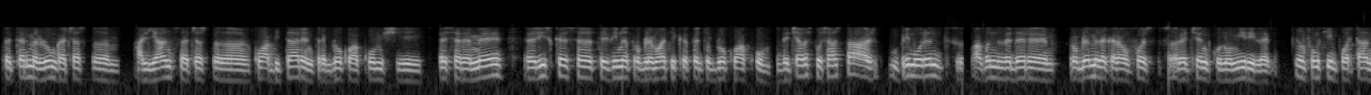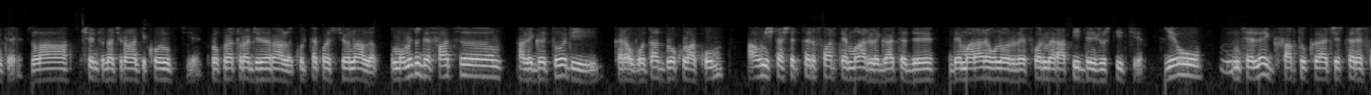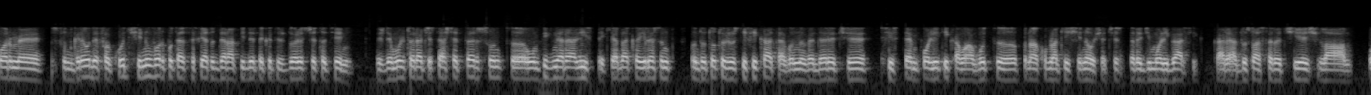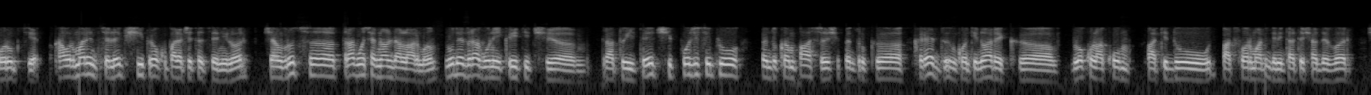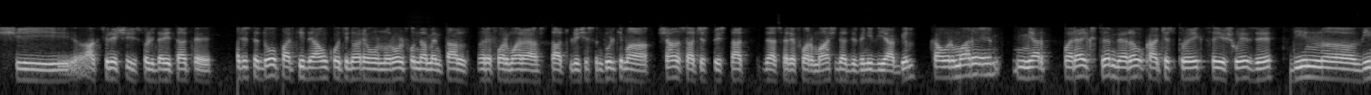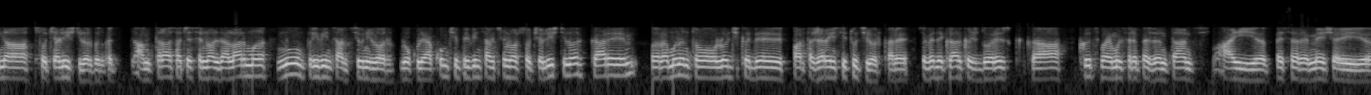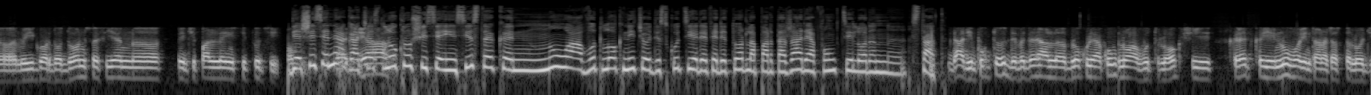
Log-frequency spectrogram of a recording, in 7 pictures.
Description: Un interviu cu un deputat român liberal despre ultimele evenimente de la Chișinău.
